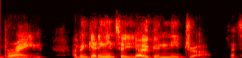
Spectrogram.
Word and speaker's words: Yoga Nidra: parts of your brain I've been getting into Yoga Nidra that's how you say it oh yeah so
